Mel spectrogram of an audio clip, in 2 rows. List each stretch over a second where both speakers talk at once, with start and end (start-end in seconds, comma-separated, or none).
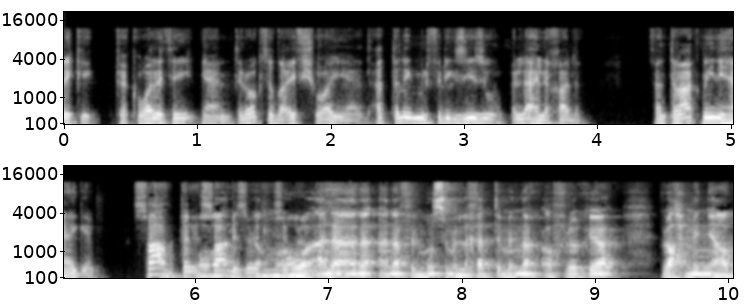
5.7-7.2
